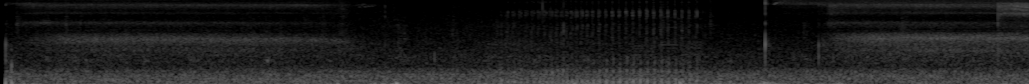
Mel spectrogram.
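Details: Pet sleeping upside down on a bed, snoring: steady low rumbling breathing close to a purr, possibly a cat, with faint room noise.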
